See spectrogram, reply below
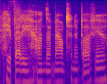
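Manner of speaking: hushed whisper. Using the message cantrip, a character points and whispers to Slate on the mountain, whispering. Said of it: "I whisper at Slate and say".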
